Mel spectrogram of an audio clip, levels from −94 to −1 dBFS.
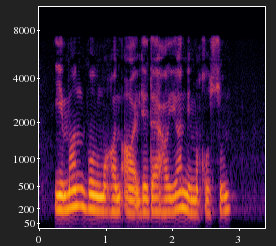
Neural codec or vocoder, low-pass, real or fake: codec, 16 kHz, 2 kbps, FunCodec, trained on Chinese and English, 25 frames a second; 7.2 kHz; fake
